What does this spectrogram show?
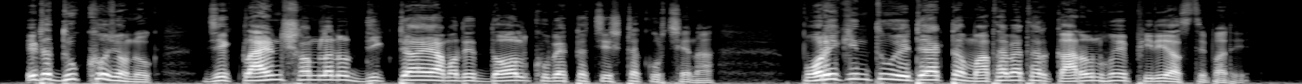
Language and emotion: Bengali, sad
